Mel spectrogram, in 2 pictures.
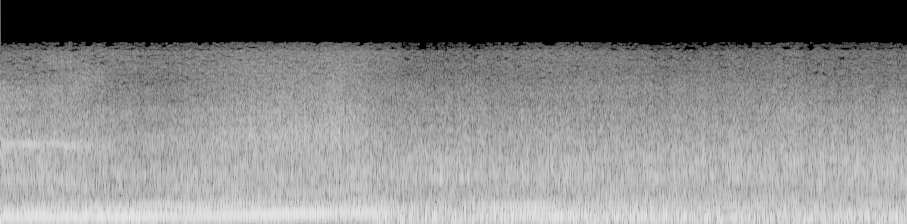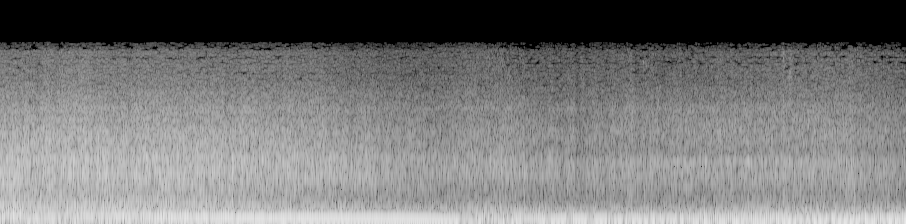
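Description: Car engine pulling up through the revs for the first few seconds, then running steady, easing off with falling revs from about ten seconds in, and settling to a low steady idle near the end.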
